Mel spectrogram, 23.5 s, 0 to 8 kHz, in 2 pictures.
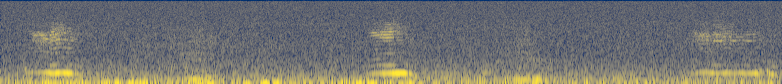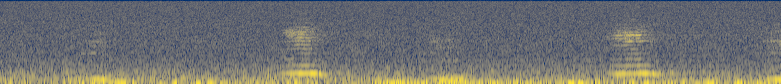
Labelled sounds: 0.4	1.1	humpback whale, 1.8 to 2.9 kHz
5.5	6.0	humpback whale, 1.0 to 2.8 kHz
10.3	11.3	humpback whale, 1.8 to 2.7 kHz
16.0	16.5	humpback whale, 1.3 to 2.9 kHz
20.9	21.5	humpback whale, 1.8 to 2.7 kHz
23.2	23.4	humpback whale, 1.7 to 1.9 kHz

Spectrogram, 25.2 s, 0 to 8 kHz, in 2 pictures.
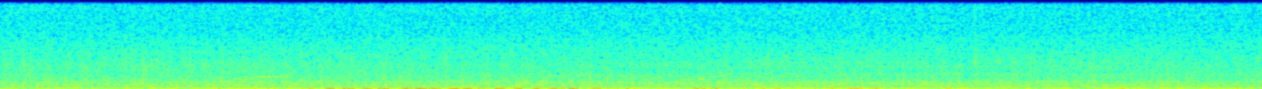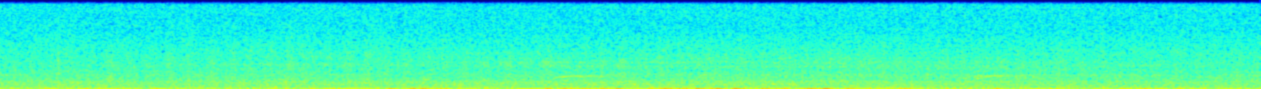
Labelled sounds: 2.6	2.9	humpback whale, 1.1 to 1.2 kHz
18.2	18.5	humpback whale, 0.93 to 1.2 kHz
22.4	22.7	humpback whale, 1.1 to 1.2 kHz

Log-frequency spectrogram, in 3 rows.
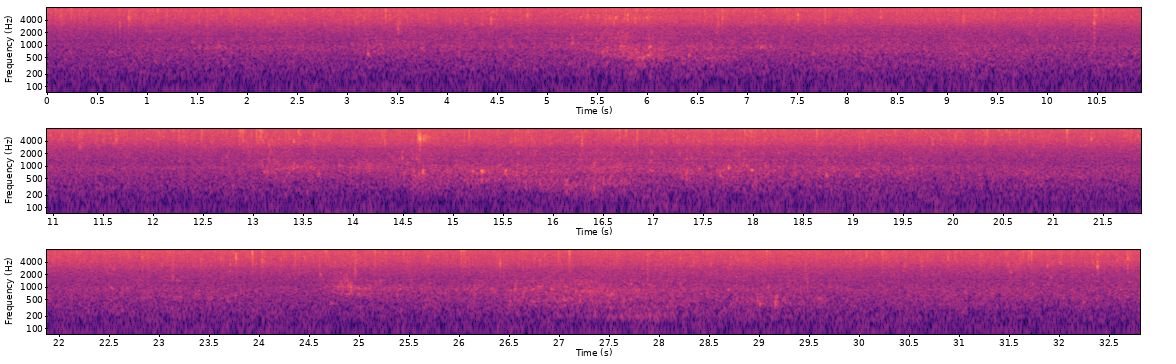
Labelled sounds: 13.2	13.5	water noise, 0.81 to 1.2 kHz
24.9	25.1	water noise, 0.78 to 1.6 kHz

